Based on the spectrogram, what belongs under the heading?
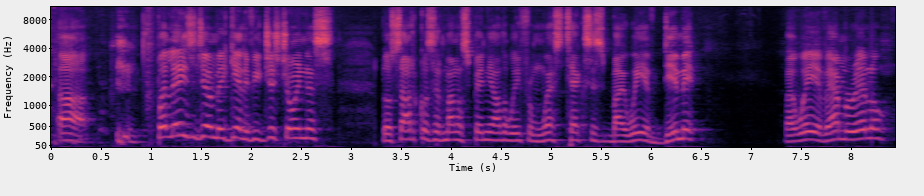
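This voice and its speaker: A man's voice: high-pitched, a little fast. A man hosting a casual, bantering interview, informally slipping Spanish slang into English and repeating words in bursts. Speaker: show host.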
